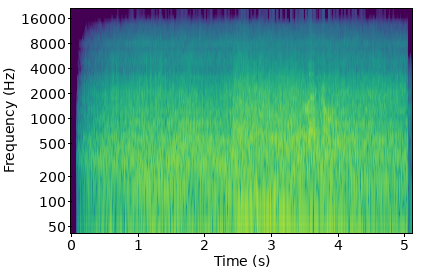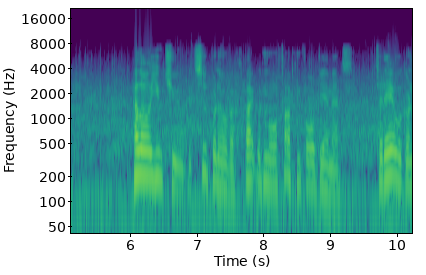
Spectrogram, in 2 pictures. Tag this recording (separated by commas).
airplane, Aircraft, Vehicle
